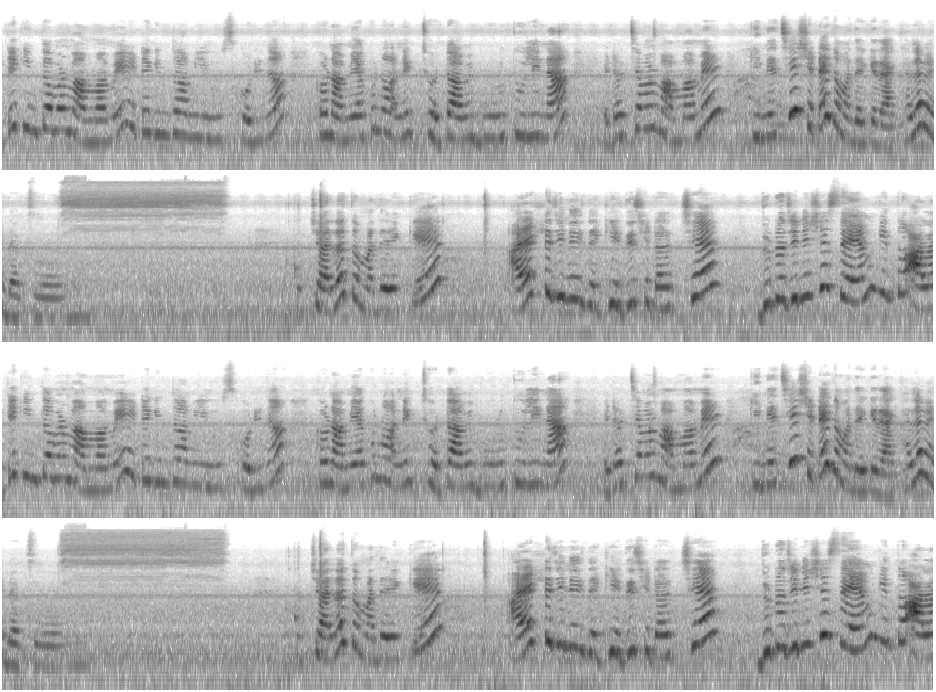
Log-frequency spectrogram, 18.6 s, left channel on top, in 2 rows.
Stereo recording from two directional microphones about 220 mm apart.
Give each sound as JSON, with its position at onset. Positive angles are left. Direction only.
{"t": 0.0, "sound": "a woman's voice", "side_deg": 15}
{"t": 12.4, "sound": "a child's voice", "side_deg": 10}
